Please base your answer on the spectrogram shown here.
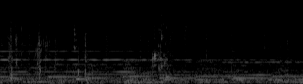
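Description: Soft liquid drips and small squishy sloshes play as a character drinks water in the survival video game Wildmender, faint and irregular over a quiet background with no talk.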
